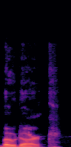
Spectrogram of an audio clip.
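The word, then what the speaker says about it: bois d'arc: yeah Arc yeah yeah b-o-i-s-d apostrophe Arc right ball dark right but they pronounce it bodark oh okay because they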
